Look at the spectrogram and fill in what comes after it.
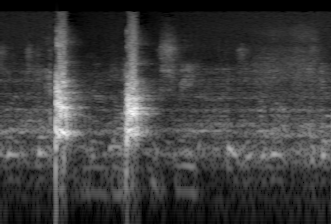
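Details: Obi, a pet dog, barking indoors: two sharp, loud barks about three-quarters of a second apart, followed by a low, quiet murmur of background sound.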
